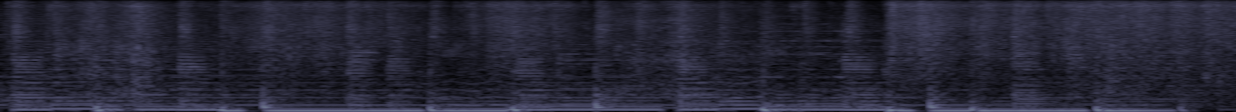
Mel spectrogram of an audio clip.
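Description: Background music with a steady bass line, with the crinkle and rustle of plastic bubble wrap as a hand pulls the wrapped adapter from its box.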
